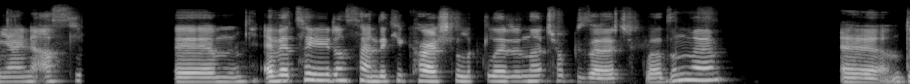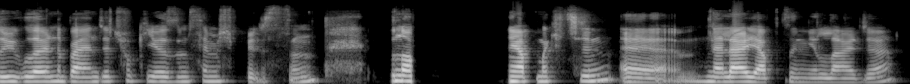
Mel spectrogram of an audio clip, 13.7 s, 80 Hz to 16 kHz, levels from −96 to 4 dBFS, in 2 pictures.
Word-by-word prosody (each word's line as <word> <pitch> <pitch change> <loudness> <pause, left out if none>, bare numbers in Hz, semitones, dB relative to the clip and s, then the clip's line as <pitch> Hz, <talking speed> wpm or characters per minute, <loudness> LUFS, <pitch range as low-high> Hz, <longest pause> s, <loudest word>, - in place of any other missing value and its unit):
yani, 200 +1 -4
aslında, 215 +2 -8 0.6
emm, 190 +1 -1 0.2
evet, 240 +5 +1
hayırın 255 -2 +1
sendeki 235 -2 -3
karşılıklarını 215 0 -1
çok 230 -1 -14
güzel 180 -3 -2
açıkladın 180 +9 -5
ve, 265 +2 0 0.9
eee, 180 -2 0 0.2
duygularını 205 +1 +3
bence 200 +1 +2
çok 220 0 -13
iyi 205 -1 -1
özümsemiş 215 +2 -6
birisin. 210 +6 -7 1.4
Bu - - +9
no - - +11
yapmak 210 0 +4
için, 230 +6 -1
emm, 210 +4 0
neler 200 0 +8
yaptın 180 0 +1
yıllarca? 175 - -4
210 Hz, 115 wpm, -24 LUFS, 190-225 Hz, 1.4 s, no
